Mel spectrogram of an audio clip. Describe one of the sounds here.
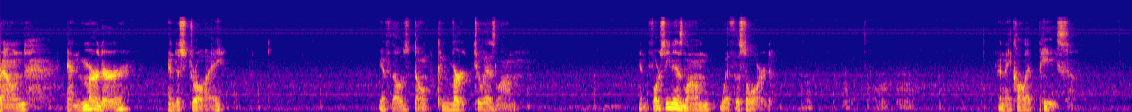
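A middle-aged man speaks calmly and close to a microphone, with long pauses.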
